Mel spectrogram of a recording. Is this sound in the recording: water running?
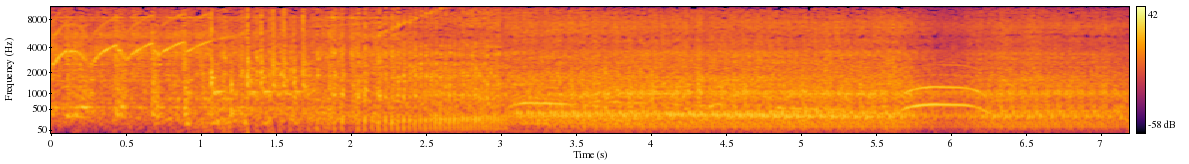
no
